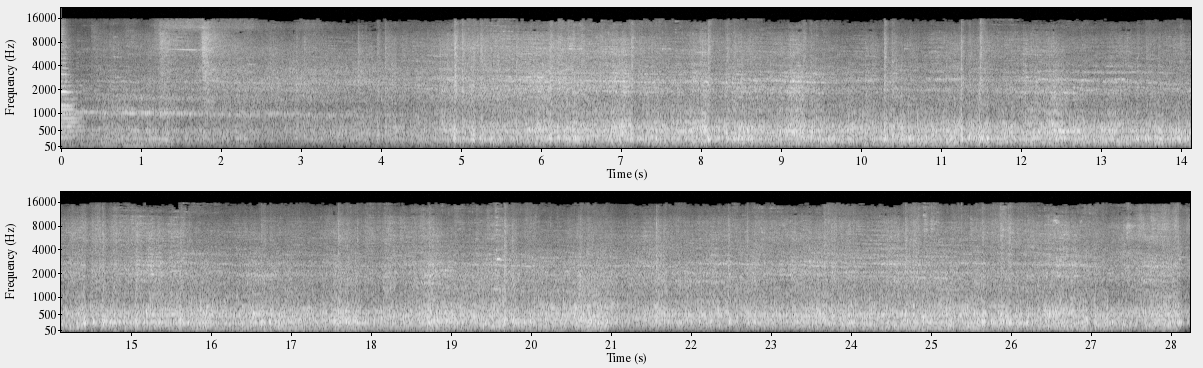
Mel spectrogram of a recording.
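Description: CSX intermodal freight train, truck trailers on flatcars, rolling past close by: a steady, loud rumble of steel wheels on rail with clickety-clack over the rail joints, growing louder about five seconds in.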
